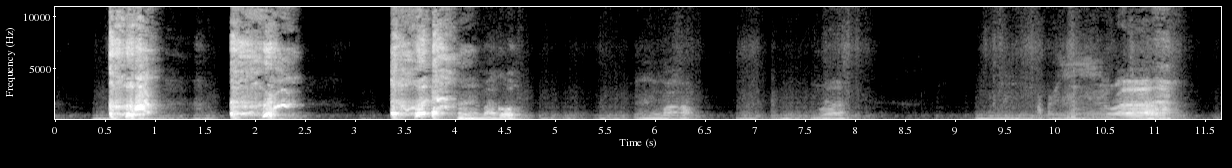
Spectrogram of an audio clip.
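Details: Real cough, said to have lasted many days: three harsh cough bursts, then throat-clearing and soft voiced sounds in a quiet room.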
